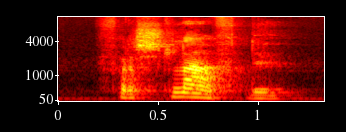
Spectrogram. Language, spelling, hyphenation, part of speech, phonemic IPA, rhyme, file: Dutch, verslaafde, ver‧slaaf‧de, noun / adjective, /vərˈslaːf.də/, -aːfdə, Nl-verslaafde.ogg
- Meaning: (noun) an addict; in particular a drug addict; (adjective) inflection of verslaafd: 1. masculine/feminine singular attributive 2. definite neuter singular attributive 3. plural attributive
